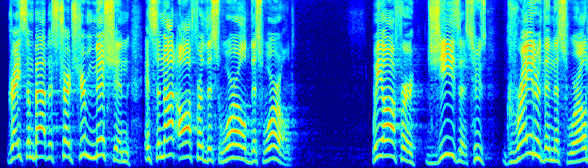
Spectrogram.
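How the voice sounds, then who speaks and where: Against a quiet background, a man with a Southern US accent and a high pitch for a man speaks with lively intonation. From US South, New Orleans and South Carolina. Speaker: pastor. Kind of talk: sermon. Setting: church.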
